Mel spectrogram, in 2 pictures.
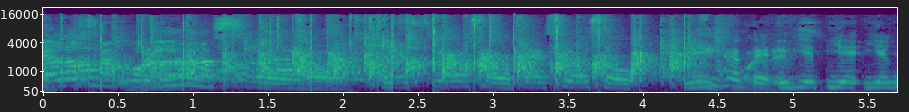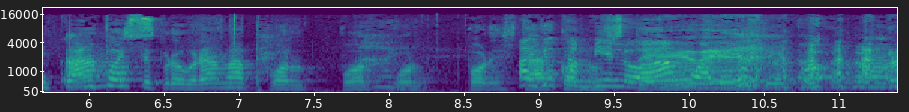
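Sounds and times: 
audience applause after guitar performance: 0.0s - 4.5s
speech: 4.8s - 11.3s
laughter: 10.0s - 11.3s.

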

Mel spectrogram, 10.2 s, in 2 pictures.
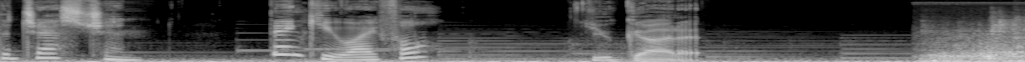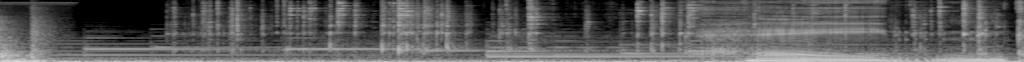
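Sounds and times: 
speech: 0.0s - 2.3s, 2.9s - 3.6s, 4.6s - 5.4s, 8.9s - 10.2s
drawer sliding open and shut: 4.6s - 10.2s
items clinking and knocking: 6.0s - 10.2s.

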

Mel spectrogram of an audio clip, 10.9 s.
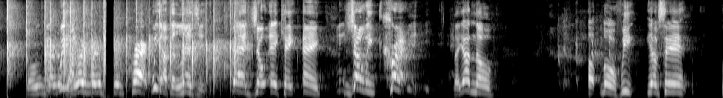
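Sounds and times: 
applause, hands clapping: 0.0s - 4.6s
speech: 0.4s - 7.5s, 8.8s - 10.8s.

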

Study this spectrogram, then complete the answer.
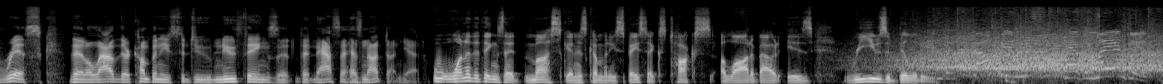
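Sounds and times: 
speech: 0.0s - 10.2s
crowd cheering rocket booster landing: 8.2s - 11.6s
high whoops: 9.0s - 11.6s.

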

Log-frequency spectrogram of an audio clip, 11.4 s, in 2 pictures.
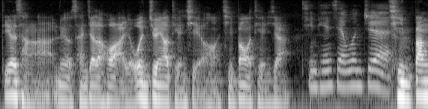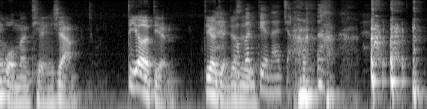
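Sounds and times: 
speech: 0.0s - 6.8s, 7.4s - 10.8s
person coughing while laughing: 10.6s - 11.3s.

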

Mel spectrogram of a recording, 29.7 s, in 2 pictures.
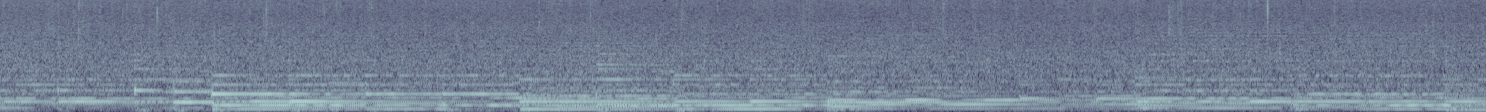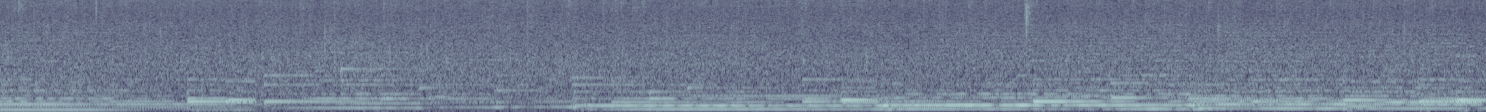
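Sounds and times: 
heavy rain on a surface: 0.0s - 29.7s
slow calm music with low notes and soft chords: 0.0s - 29.7s.

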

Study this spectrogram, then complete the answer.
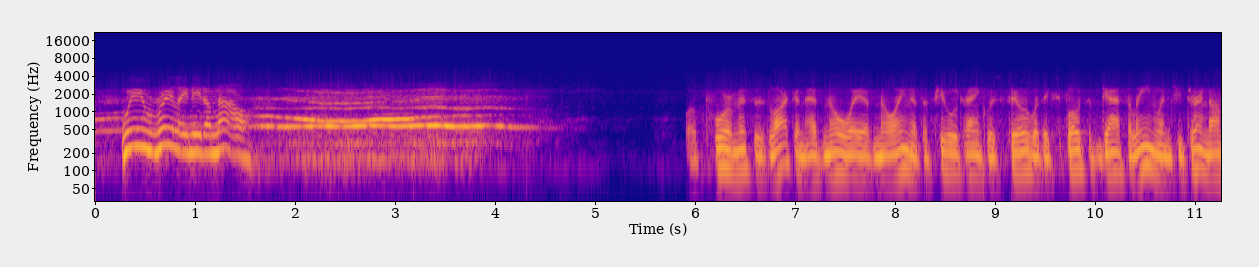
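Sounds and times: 
fire truck siren: 0.0s - 4.6s
speech: 0.3s - 1.7s, 6.2s - 11.2s.

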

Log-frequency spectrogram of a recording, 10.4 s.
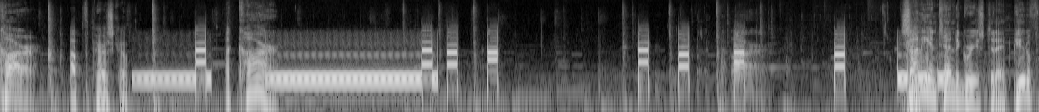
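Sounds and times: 
speech: 0.0s - 1.6s, 2.2s - 2.9s, 6.8s - 7.8s, 9.1s - 10.3s
touch-tone keypad beeps dialing a number: 1.3s - 2.2s, 2.8s - 5.0s, 8.4s - 9.6s
telephone dial tone: 1.3s - 4.6s, 8.4s - 9.5s.

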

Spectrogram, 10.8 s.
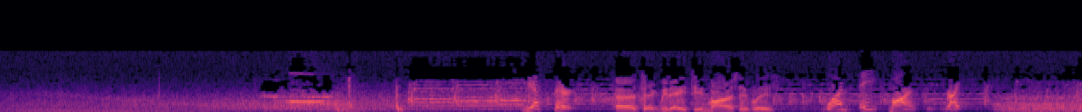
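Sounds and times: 
taxi car engine droning as it pulls up after being hailed: 0.0s - 5.2s
speech: 5.2s - 10.1s.

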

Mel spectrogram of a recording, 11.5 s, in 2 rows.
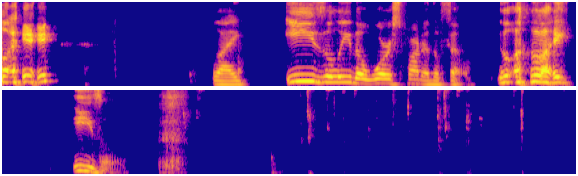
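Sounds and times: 
speech: 0.0s - 0.6s, 2.1s - 5.8s, 6.4s - 7.6s
typing on a computer keyboard: 8.6s - 11.4s.

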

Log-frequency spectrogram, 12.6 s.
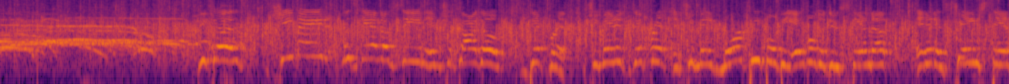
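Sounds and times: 
whoops and cheers: 0.0s - 3.1s
crowd clapping: 0.0s - 12.6s
speech: 7.0s - 12.6s.

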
